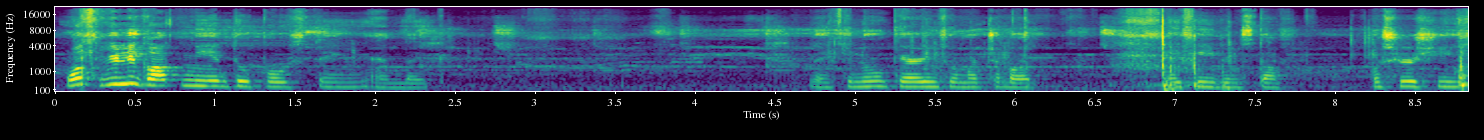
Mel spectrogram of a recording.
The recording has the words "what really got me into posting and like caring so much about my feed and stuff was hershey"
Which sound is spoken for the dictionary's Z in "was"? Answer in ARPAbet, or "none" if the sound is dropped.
S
